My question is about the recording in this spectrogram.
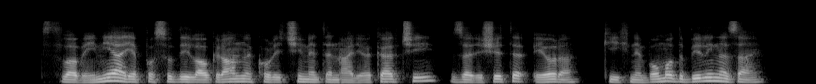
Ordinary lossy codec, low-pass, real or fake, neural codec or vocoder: none; none; fake; codec, 16 kHz, 0.2 kbps, FocalCodec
